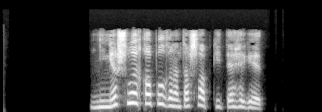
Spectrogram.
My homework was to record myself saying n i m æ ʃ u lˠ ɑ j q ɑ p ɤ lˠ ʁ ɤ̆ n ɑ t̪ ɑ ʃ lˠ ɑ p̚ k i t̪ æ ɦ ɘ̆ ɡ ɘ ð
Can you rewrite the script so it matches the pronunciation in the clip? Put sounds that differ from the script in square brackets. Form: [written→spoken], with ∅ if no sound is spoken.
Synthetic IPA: n i [m→ŋ] æ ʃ u lˠ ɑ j q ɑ p ɤ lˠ ʁ ɤ̆ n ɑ t̪ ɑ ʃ lˠ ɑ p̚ k i t̪ æ ɦ ɘ̆ ɡ ɘ ð

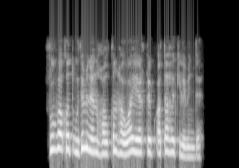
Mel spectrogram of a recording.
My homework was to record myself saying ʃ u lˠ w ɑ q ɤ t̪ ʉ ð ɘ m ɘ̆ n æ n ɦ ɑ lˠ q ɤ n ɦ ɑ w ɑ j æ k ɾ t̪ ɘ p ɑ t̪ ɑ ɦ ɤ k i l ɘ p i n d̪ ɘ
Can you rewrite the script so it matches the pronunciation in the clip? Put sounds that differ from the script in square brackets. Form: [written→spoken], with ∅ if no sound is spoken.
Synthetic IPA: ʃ u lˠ w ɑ q ɤ t̪ ʉ ð ɘ m ɘ̆ n æ n ɦ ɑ lˠ q ɤ n ɦ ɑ w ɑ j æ [k→∅] ɾ t̪ ɘ p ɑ t̪ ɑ ɦ ɤ k i l ɘ p i n d̪ ɘ

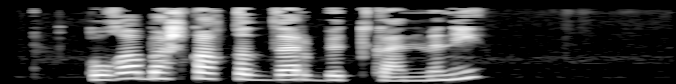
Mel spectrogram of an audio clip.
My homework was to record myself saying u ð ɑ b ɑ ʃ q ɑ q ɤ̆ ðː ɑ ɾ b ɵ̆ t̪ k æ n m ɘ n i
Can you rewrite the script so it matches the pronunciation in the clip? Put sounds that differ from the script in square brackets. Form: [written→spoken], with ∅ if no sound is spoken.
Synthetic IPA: u [ð→ʁ] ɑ b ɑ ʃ q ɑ q ɤ̆ ðː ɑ ɾ b ɵ̆ t̪ k æ n m ɘ n i

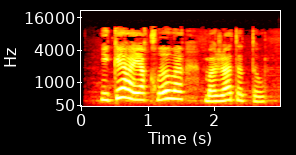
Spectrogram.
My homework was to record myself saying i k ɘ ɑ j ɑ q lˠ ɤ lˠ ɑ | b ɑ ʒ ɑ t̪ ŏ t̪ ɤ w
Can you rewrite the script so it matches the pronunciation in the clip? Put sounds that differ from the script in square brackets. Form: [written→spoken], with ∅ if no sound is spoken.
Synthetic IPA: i k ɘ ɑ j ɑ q lˠ ɤ lˠ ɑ | b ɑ ʒ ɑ t̪ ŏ t̪ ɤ w

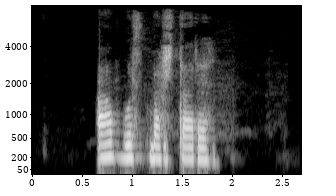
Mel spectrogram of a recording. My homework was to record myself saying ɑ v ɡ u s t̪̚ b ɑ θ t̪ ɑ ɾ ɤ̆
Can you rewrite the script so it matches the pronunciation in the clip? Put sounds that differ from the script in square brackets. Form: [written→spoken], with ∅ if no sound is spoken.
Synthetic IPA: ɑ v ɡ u s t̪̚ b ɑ [θ→ʃ] t̪ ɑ ɾ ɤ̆

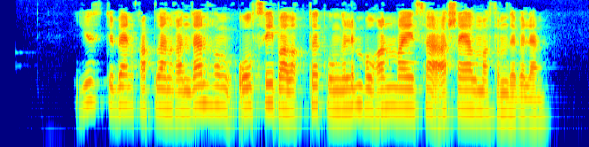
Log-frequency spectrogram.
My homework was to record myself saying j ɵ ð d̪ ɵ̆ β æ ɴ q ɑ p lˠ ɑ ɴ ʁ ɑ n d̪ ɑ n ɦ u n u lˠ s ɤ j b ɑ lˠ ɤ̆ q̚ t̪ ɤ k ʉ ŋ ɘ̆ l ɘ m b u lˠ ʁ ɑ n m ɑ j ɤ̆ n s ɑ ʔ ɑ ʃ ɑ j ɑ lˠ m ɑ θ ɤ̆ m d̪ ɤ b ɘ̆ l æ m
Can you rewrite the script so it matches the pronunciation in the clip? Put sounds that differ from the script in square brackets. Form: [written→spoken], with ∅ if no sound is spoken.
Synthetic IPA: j ɵ ð [d̪→t̪] ɵ̆ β æ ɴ q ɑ p lˠ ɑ ɴ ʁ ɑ n d̪ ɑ n ɦ u [n→ɴ] u lˠ s ɤ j b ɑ lˠ ɤ̆ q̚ t̪ ɤ k ʉ ŋ ɘ̆ l ɘ m b u lˠ ʁ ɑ n m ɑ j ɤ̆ n s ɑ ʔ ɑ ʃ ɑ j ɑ lˠ m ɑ θ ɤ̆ m d̪ ɤ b ɘ̆ l æ m

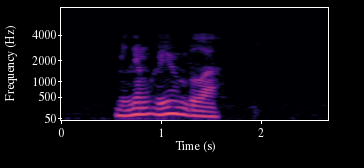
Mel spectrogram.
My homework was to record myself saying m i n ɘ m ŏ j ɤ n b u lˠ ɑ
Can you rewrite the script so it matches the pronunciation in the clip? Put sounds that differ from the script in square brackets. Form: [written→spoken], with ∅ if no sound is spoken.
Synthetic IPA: m i n ɘ [m→ŋ] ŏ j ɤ [n→m] b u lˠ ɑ

